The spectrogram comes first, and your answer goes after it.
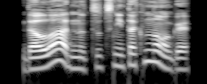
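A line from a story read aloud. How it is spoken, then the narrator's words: Laughing. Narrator (Russian): рассмеялся парень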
